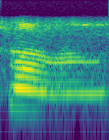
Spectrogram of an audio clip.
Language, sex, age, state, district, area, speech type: Gujarati, female, 60+, Gujarat, Kheda, rural, conversation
